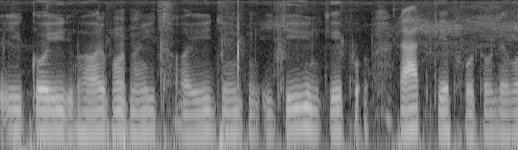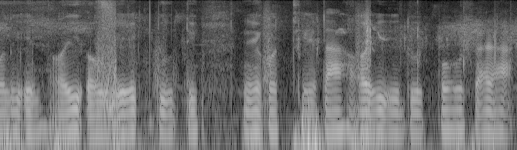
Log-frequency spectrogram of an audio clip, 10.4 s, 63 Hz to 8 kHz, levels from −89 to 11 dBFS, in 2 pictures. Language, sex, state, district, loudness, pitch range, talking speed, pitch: Hindi, male, Bihar, Vaishali, -22 LUFS, 105-110 Hz, 100 wpm, 105 Hz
